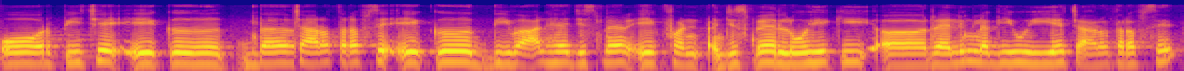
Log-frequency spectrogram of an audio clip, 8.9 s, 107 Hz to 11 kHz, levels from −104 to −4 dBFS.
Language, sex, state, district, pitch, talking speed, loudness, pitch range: Hindi, female, Bihar, Madhepura, 185 Hz, 135 wpm, -14 LUFS, 180-195 Hz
